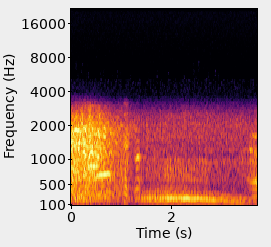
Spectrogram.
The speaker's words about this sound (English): Well, here comes that same car again. Now, that guy's been following me for an hour now.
